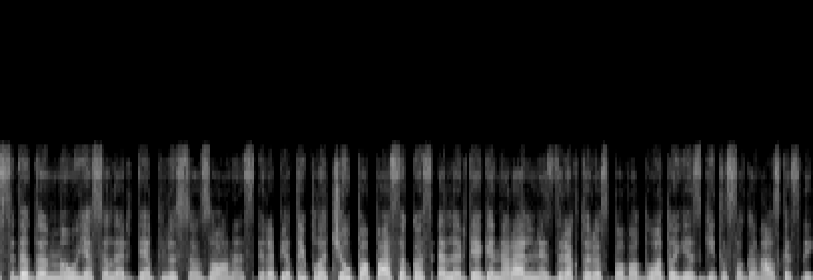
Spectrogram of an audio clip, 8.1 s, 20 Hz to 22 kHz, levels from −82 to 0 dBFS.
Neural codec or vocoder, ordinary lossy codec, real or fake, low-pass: autoencoder, 22.05 kHz, a latent of 192 numbers a frame, VITS, trained on many speakers; Opus, 16 kbps; fake; 9.9 kHz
